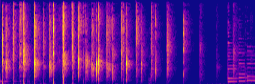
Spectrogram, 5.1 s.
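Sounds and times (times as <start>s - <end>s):
audience clapping: 0.0s - 4.8s.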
